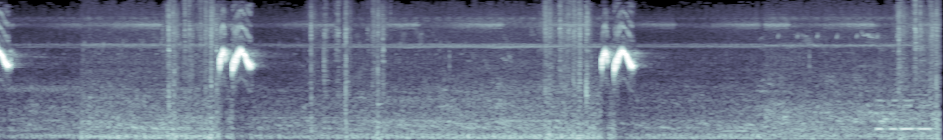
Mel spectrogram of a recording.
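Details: Caged female red-whiskered bulbul calling to stimulate other birds to sing loudly. Two brief phrases of bright, arched, rising-then-falling whistles, about four seconds apart, with long quiet gaps and faint background hum.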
